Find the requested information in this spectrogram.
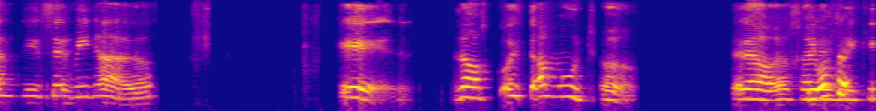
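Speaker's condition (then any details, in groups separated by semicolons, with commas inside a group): Cerebral palsy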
